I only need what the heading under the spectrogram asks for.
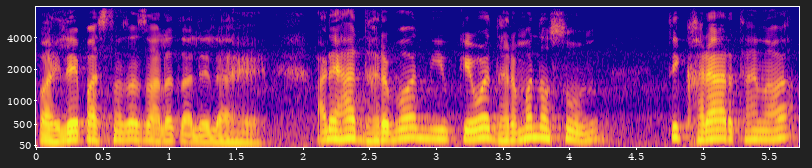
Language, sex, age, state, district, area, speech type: Marathi, male, 30-45, Maharashtra, Yavatmal, urban, spontaneous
